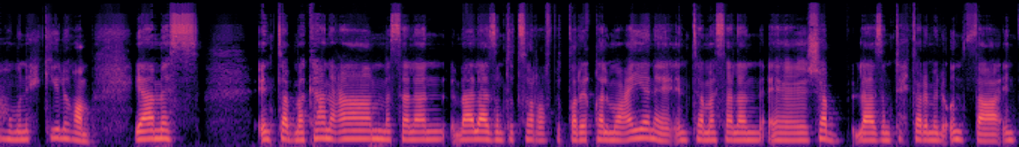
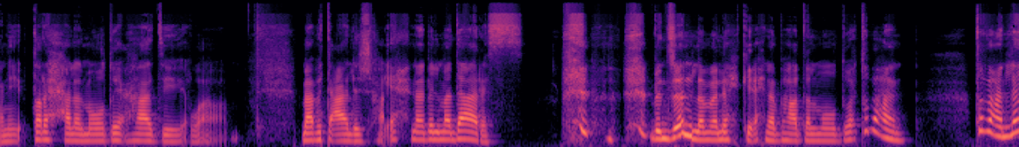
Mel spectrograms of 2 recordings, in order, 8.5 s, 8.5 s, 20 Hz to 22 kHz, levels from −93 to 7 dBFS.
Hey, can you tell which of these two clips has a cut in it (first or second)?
second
